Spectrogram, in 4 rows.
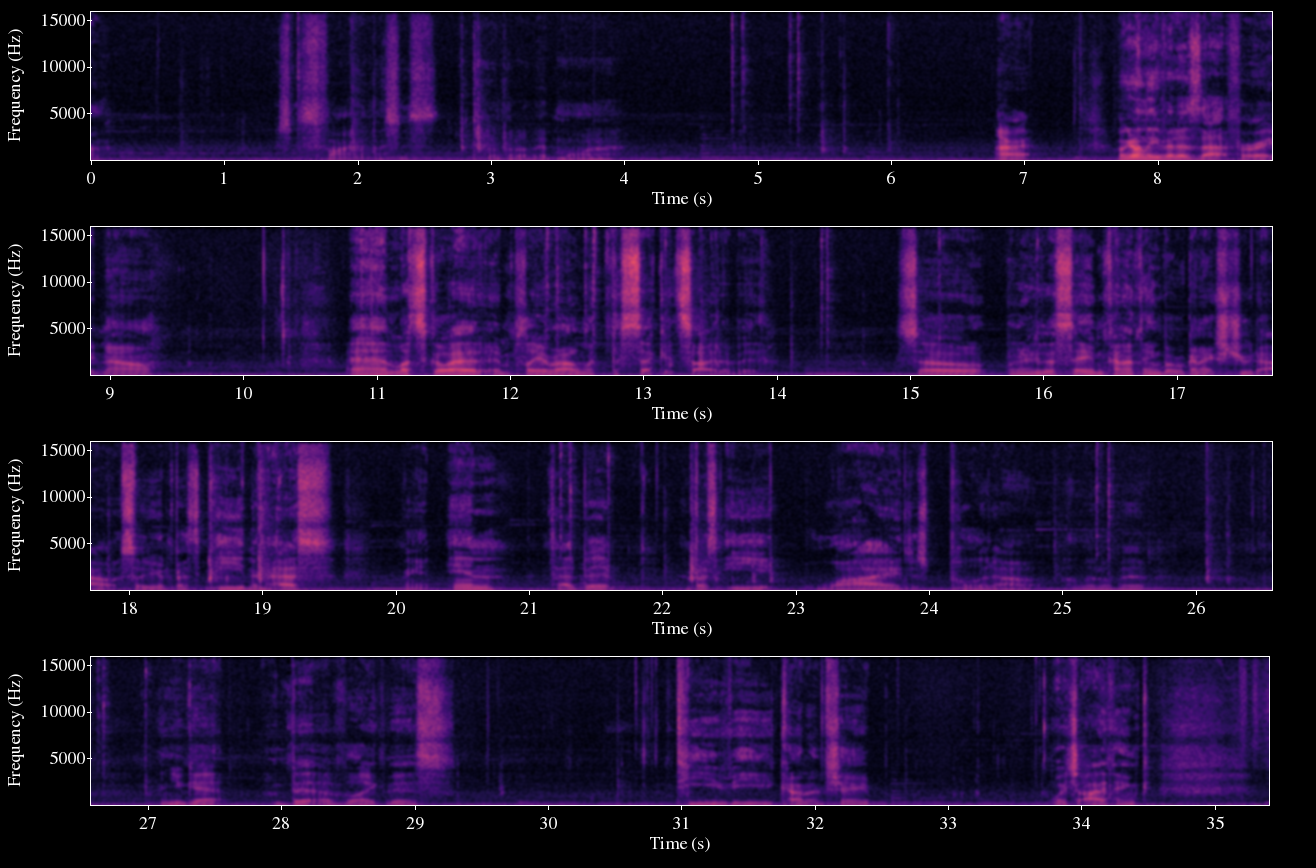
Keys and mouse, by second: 1.4 click, 2.0 Tab, 2.7 g, 5.2 click, 5.5 Tab, 6.0-7.5 middle drag, 8.0-10.3 middle drag, 10.9 click, 11.3 middle drag, 12.5 click, 13.1 middle click, 13.4 Tab, 13.9 middle click, 14.3 click, 15.2 middle click, 15.9 middle click, 16.6-17.8 middle drag, 18.6 e, 21.6 middle click, 26.1 Tab, 26.6 click, 26.9-30.5 middle drag, 31.0-34.2 middle drag.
